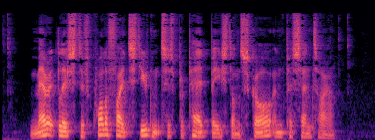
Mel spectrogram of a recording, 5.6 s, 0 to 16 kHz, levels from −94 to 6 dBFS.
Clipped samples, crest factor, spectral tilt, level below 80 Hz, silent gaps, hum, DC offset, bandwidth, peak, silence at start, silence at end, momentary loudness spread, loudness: under 0.1%; 20 dB; -4.5 dB/octave; -46 dBFS; none; none; under 0.1%; 11.5 kHz; -2 dBFS; 0.45 s; 0.6 s; 10 LU; -20 LUFS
